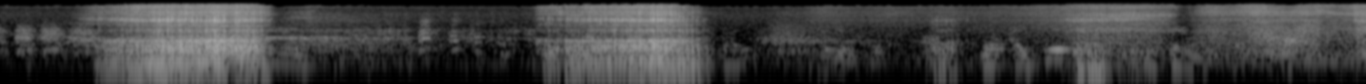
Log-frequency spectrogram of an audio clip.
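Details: Two loud, rough, rattling snores from a man about three seconds apart, then quieter breathing noises in a still room: snoring.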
